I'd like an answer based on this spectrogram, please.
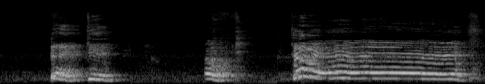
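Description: Two short rough throat-clearing bursts, then a longer drawn-out voiced sound. Throat clearing.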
